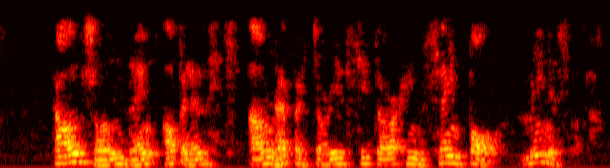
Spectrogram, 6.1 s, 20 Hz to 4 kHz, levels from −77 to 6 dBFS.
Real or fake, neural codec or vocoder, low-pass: real; none; 3.6 kHz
